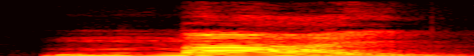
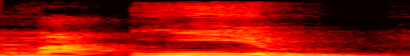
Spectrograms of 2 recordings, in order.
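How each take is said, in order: First: The stress is on the first syllable. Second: The stress is on the second syllable. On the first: The speaker calls it right. "é mai" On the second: The speaker calls it wrong. "Não é no im, não é maim"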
